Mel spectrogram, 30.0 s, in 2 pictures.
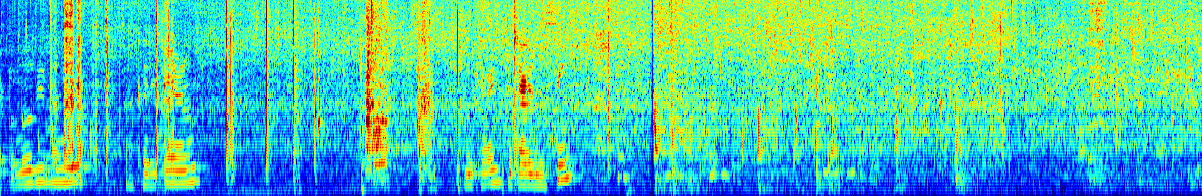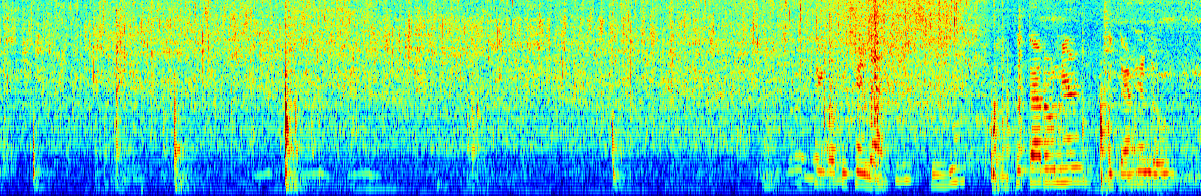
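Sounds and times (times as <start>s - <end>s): wooden spatula scraping pan: 0.4s - 3.0s, 3.6s - 12.6s, 13.4s - 14.2s
meat and onions sizzling in pan: 1.2s - 30.0s.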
